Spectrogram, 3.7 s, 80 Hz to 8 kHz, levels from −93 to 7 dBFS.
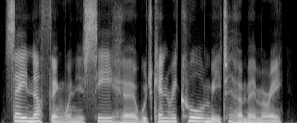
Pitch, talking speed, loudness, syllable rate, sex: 160 Hz, 210 wpm, -16 LUFS, 4.9 syllables/s, female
